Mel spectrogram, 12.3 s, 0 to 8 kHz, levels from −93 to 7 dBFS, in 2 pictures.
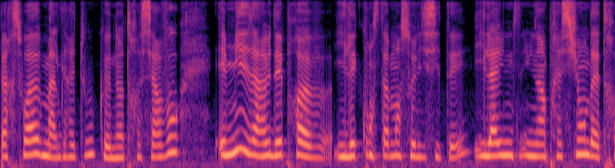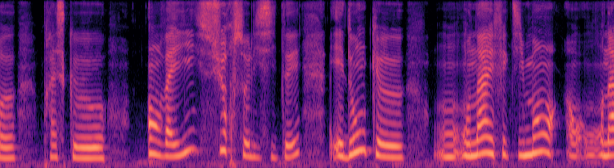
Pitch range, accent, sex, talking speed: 205-240 Hz, French, female, 155 wpm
